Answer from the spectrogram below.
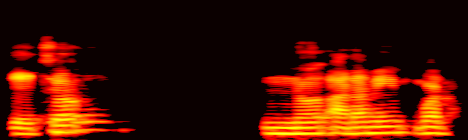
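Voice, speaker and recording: A man's voice: mid-range voice, little pitch movement, fairly quick, sharp tone, clear, resonant tone, dry recording. Andalusian male teacher explaining grammar. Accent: Andalusian Spanish. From Andalusia, Spain. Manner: explanatory, keeps checking with "right?". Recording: dull, dry, muffled.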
